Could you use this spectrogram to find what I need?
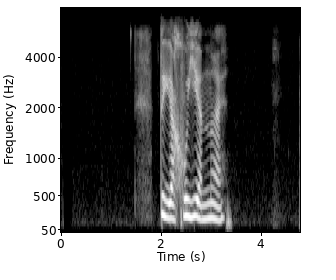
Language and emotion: Russian, angry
